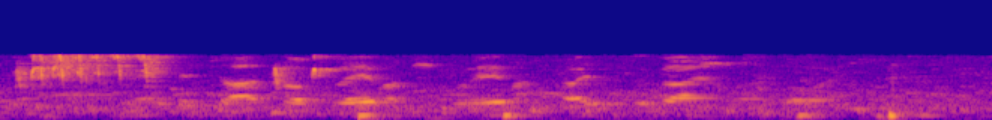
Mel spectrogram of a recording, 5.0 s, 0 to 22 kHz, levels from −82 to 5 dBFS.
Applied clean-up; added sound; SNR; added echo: classical method log-MMSE.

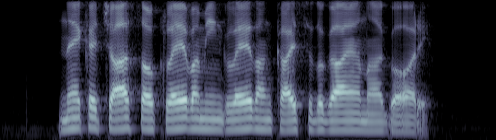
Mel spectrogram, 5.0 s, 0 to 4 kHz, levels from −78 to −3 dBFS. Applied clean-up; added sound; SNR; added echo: none; none; none; none.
